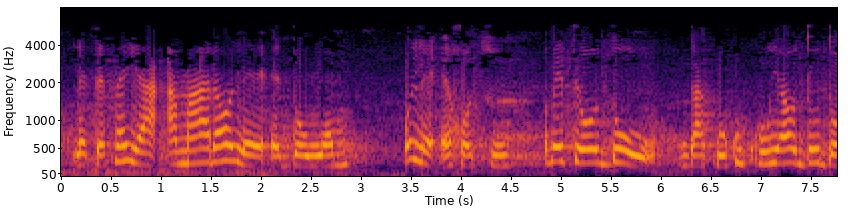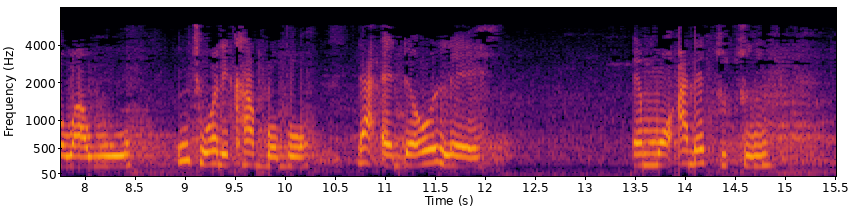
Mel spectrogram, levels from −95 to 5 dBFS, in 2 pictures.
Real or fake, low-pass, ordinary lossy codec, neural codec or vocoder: real; 7.2 kHz; MP3, 24 kbps; none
